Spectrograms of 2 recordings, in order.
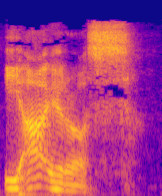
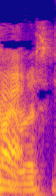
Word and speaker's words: Iairos: Well, The Greek is Iairos. – Okay. – Jairus, however you want to say it. – Iairos, who had a daughter. – Greek doesn't have a J sound, so that's right.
